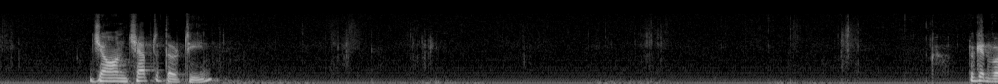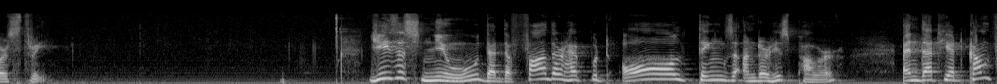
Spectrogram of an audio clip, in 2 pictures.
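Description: A man speaks with animation into a microphone, with long pauses.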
